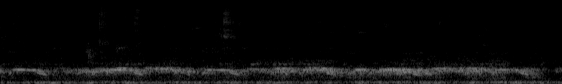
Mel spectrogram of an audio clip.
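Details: Spotted dove in the hạp bổi cooing style, used to encourage captive doves to call. Continuous undulating coos run almost without a break, soft and hollow, over a low rumble.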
